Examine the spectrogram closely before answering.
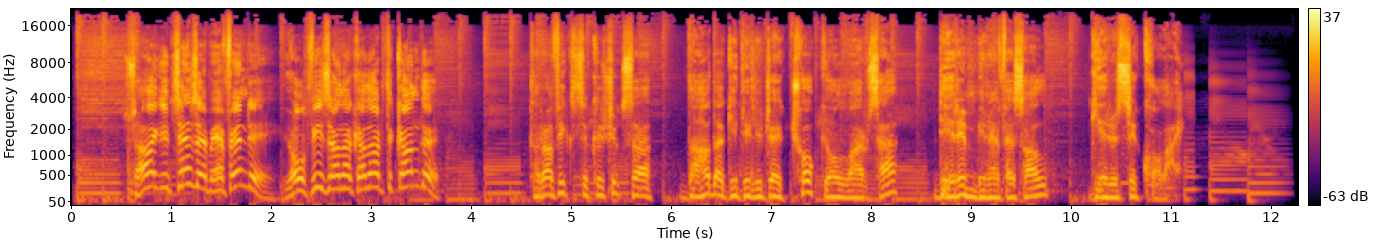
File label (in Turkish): Komik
